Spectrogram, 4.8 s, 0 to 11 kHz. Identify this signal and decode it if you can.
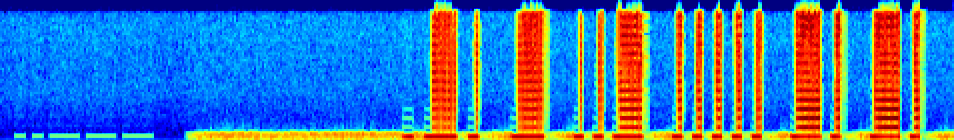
Morse code, heard as a keyed tone, about 24 wpm, 360 Hz. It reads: R TU 5NN
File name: contests / 2019-cw-wpx-kt5j-k5pi- -2330 0-19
